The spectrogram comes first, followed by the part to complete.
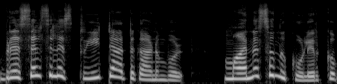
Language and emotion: Malayalam, happy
